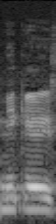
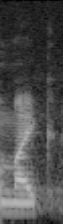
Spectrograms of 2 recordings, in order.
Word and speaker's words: Miike: from 13 assassin think thank you for pronouncing his name right because people just call Mike but he's actually doing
